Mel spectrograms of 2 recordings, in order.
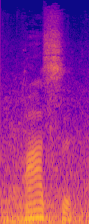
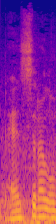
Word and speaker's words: Bath: 바스. 바스라고 발음하더라고. 우리는 베스라고 발음하는데.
